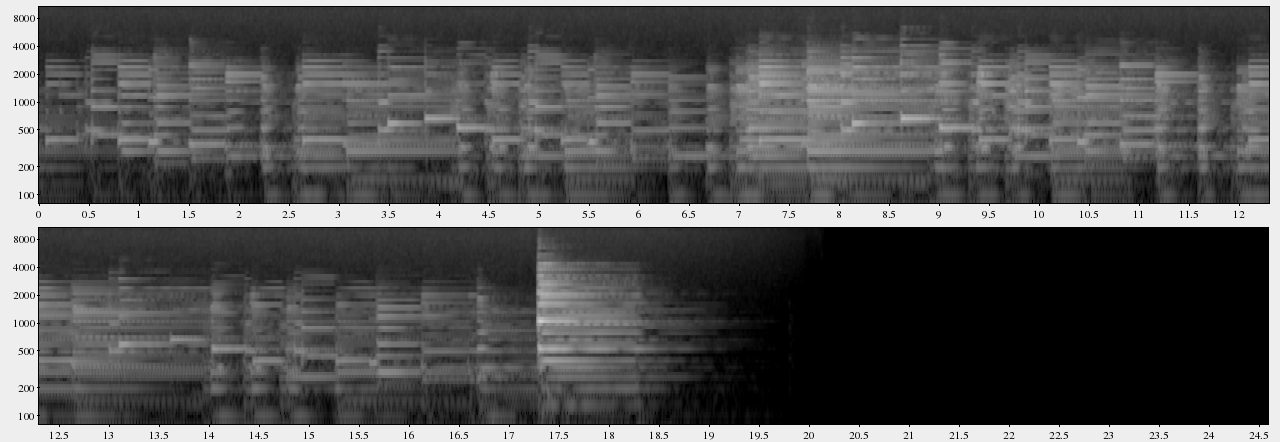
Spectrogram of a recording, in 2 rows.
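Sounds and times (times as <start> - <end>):
piano mazurka: 0.0 - 19.0.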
